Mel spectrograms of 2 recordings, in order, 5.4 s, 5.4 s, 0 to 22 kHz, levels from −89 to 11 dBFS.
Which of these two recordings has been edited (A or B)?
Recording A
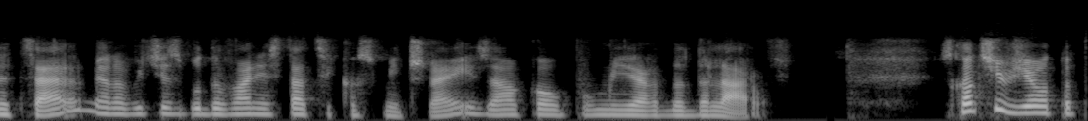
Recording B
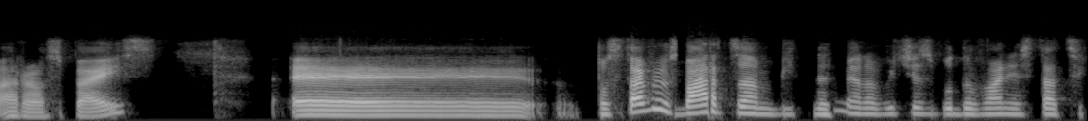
B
